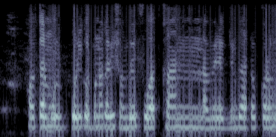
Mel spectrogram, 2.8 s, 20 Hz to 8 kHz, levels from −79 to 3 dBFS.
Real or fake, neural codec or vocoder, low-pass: real; none; 7.2 kHz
